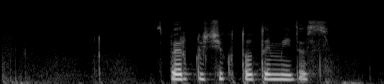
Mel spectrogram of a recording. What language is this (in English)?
Russian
